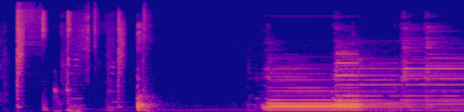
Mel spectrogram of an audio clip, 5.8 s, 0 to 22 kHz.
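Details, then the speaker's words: 2017 Gibson Les Paul Traditional through an amp: held chord drops in volume when the pickup selector switch is flipped, from dirty contacts; volume pot also crackles, before cleaning with DeoxIT. "test did y'all hear that so when I switched it it actually dropped in volume"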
